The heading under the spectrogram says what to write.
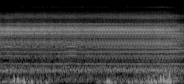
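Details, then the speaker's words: Charger power supply of a Like.Bike S10+ electric scooter: a steady high-pitched electrical buzz for about two seconds, then it drops away after the unit is tapped with a finger. Abnormal buzzing, cause unknown. "вот такой вот звук издаёт мой чудный блок питания спустя сри ИТ я пальцем по нему постучал он перестал"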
